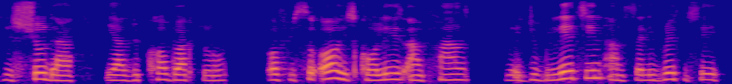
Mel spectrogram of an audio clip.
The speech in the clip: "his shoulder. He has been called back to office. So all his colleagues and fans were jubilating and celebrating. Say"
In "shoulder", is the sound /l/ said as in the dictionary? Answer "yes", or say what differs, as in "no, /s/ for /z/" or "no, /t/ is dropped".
no, /l/ is dropped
